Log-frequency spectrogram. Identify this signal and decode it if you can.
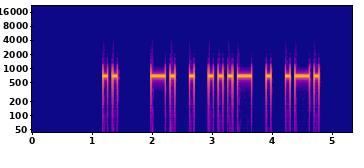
Morse code, heard as a keyed tone, about 15 wpm, 700 Hz. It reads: I NEVER
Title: Sentences from Top 1000 Words - Review Part 6 - 15wpm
